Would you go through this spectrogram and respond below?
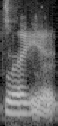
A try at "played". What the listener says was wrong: So here, the pronunciation should be played. Okay? Actually, we don't say this final vowel sound in the end. We don't pronounce that. So we say played, played.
